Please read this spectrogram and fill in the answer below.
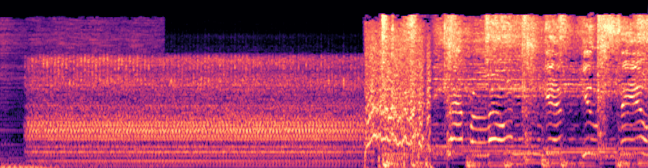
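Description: Background music: a sustained, steady chord holds for about three and a half seconds. Then a new song cuts in with a beat and a singing voice.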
